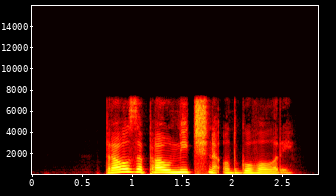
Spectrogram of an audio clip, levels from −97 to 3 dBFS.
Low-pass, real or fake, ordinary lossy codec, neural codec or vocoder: 7.2 kHz; fake; none; codec, 16 kHz, 0.5 kbps, FunCodec, trained on LibriTTS, 25 frames a second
